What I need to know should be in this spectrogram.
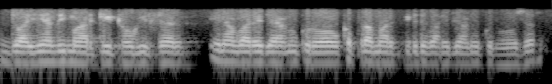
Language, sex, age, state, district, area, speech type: Punjabi, male, 45-60, Punjab, Patiala, urban, conversation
